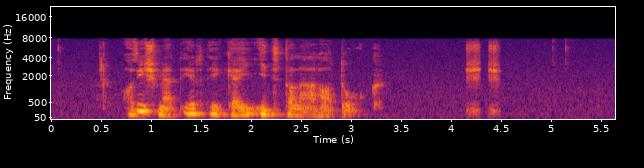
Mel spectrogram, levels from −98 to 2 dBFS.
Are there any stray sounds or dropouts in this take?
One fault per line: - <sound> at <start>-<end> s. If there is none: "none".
- laugh at 4.1-4.5 s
